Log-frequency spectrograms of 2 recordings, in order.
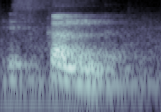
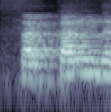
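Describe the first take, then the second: First: A short i sound comes before the s. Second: A vowel is inserted between the s and k. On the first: "इससे पहले हमारे मुंह से ई की ध्वनि आती है" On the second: "ये सकंद नहीं बोल सकते"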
